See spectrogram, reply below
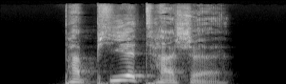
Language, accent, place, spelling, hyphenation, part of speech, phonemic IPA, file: German, Germany, Berlin, Papiertasche, Pa‧pier‧ta‧sche, noun, /paˈpiːɐ̯ˌtaʃə/, De-Papiertasche.ogg
- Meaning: paper bag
